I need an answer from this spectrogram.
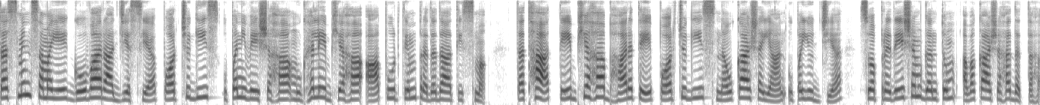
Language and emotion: Sanskrit, neutral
